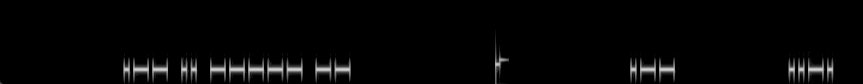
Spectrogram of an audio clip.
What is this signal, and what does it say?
Morse code, heard as a keyed tone, about 25 wpm, spaced as for 15 wpm, 700 Hz. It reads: WI0M WF
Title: USA Call Signs - 4 Characters - 8x Character Spacing - 25wpm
